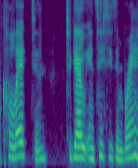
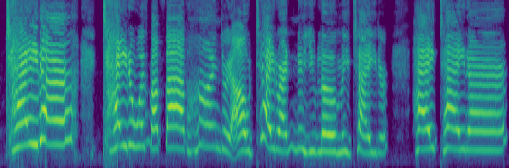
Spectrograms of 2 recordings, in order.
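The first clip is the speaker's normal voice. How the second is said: high, loud, thrilled calling of the name; overjoyed; 10 semitones higher, 8 dB louder, slower than usual. Real, not acted. Thrilled host calling out to her viewer, high and loud. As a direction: burst with joy at the name. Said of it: "I got so nervous and excited".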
